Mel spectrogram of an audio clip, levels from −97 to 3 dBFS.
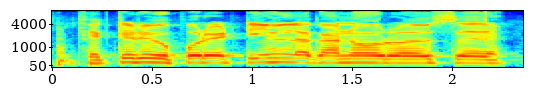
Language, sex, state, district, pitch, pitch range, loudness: Bengali, male, Assam, Hailakandi, 160 Hz, 155-170 Hz, -14 LUFS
